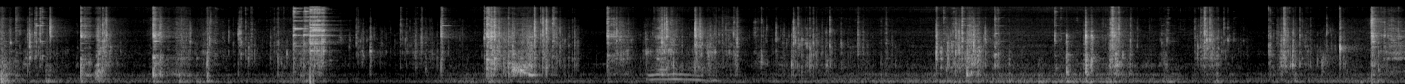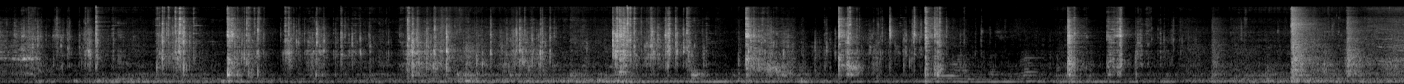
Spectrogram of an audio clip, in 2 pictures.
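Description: A metal utensil clinking and scraping against a cooking pan as food is stirred, in irregular sharp knocks one or two a second.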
